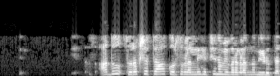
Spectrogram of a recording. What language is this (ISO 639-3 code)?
kan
